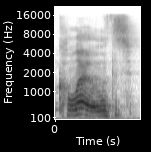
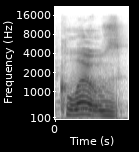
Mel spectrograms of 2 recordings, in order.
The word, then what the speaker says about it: clothes: Следующее, от чего я рекомендую избавиться, это слегка неправильное произношение слова « clothes». «Clothes», да, мы не произносим его в два слога.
